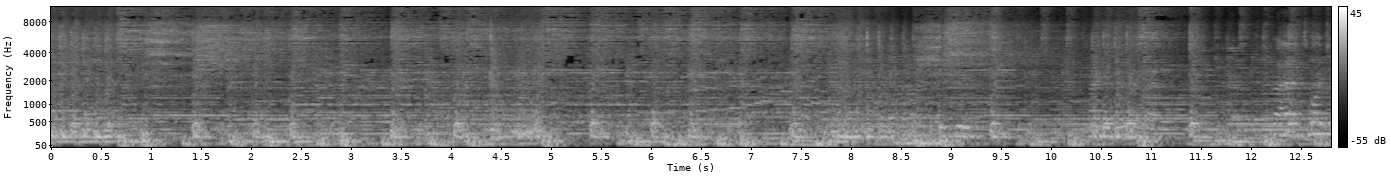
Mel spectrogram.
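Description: Live rock band playing an instrumental passage: electric guitars, violin, bass guitar and a drum kit, with a steady beat.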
